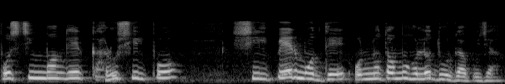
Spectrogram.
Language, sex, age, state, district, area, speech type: Bengali, female, 45-60, West Bengal, Howrah, urban, spontaneous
